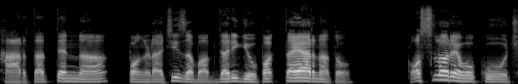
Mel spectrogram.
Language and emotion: Goan Konkani, disgusted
